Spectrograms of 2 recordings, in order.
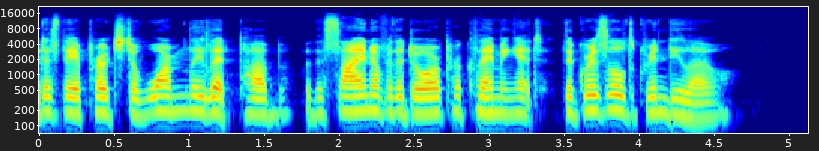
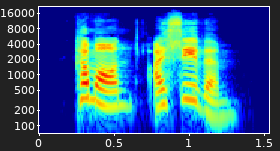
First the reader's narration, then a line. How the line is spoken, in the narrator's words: Ron shouted in his ear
